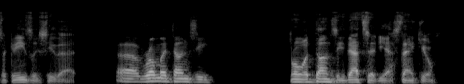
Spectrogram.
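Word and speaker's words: Rome Odunze: Roma Dunzi. That's it. Yes, thank you. Yeah, no problem. Forgot the pronunciation right there.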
